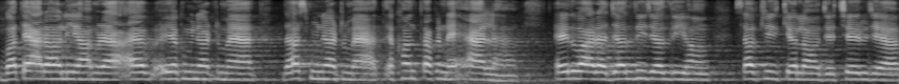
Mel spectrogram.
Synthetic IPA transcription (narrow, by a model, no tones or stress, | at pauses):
bət̪jaɾəɦəlijɛɦəmɾaʔabekminəʈmet̪ | d̪əsminəʈmet̪ekʰənt̪əknɛʔalɦɛ̃ | eid̪waɾad͡ʒəld̪id͡ʒəld̪iɦəm | səb̚t͡ʃid͡ʒkelɦũd͡ʒet͡ʃeld͡ʒa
